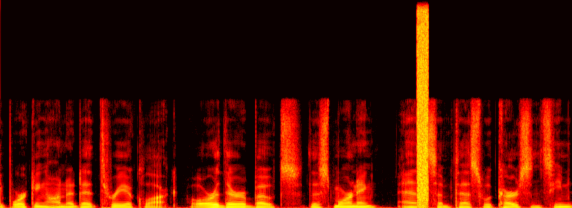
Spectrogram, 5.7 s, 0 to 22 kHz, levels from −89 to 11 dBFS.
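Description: At 4.17 s, and lasting to 4.27 s, the speech gives way to a burst of loud, harsh broadband noise: samples built from the wrong bytes. For about a tenth of a second, each sample's bytes are joined in the wrong order or at the wrong offset, so the rapidly varying low bits become the dominant part of each value. Unlike a clipping crackle or a dropout, the speech isn't clipped or silenced but replaced by a harsh hiss.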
